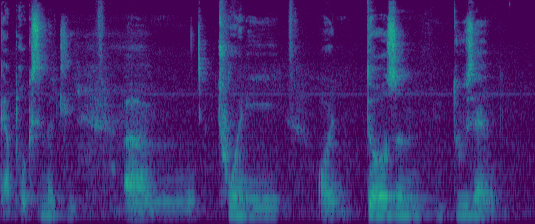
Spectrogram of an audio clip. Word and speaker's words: vingt: We don't pronounce the G and the T. It's just a combination of different letters together that will give this un sound. 20.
